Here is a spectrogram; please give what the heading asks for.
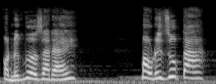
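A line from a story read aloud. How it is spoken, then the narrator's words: Shouting. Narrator (Vietnamese): Lan Anh hét lên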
